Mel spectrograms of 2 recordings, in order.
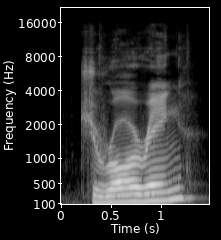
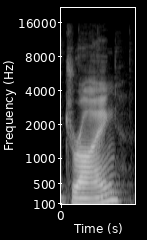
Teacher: the R sound starts to pop up in places where it never existed in the first place. So a lot of times you'll hear people say something like drawing instead of drawing. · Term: intrusive R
